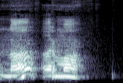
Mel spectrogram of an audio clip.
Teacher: जिन व्यंजनों के उच्चारण में हवा नाक से निकलती है, नाक और मुंह दोनों से निकलती है, उसको बोलते हैं आपका अनुनासिक व्यंजन।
